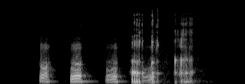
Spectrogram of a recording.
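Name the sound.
burp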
